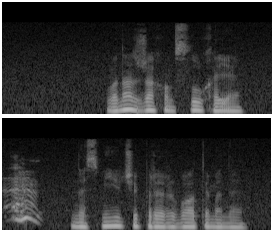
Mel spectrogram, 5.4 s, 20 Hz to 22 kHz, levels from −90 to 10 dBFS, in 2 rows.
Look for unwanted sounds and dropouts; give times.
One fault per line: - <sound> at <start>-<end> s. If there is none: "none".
- throat clearing at 2.7-3.1 s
